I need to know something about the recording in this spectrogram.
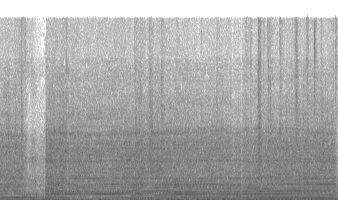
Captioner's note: car revving loudly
